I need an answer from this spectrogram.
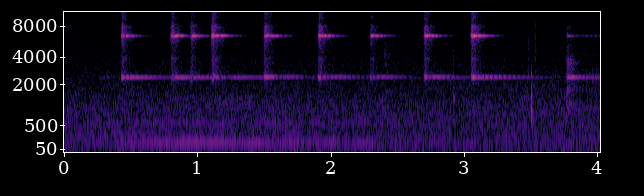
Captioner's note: bell rings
